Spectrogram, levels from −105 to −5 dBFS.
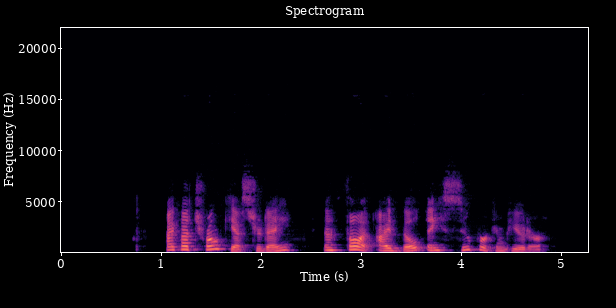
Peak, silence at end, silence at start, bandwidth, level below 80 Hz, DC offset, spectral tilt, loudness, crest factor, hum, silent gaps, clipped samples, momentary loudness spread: -22 dBFS; 0.5 s; 1.05 s; 7.6 kHz; -88 dBFS; under 0.1%; -3 dB/octave; -40 LUFS; 20 dB; none; 2.52-2.62 s; under 0.1%; 11 LU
